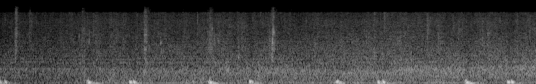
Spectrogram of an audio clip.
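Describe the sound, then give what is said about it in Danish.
Steady rain pours down onto a road where a small deer lies, a broad hiss punctuated by soft low thuds at irregular intervals. No voices are present. “En lille hjort liggende i en pøl af blod på vejen med regn slaskende ned på kroppen.”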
